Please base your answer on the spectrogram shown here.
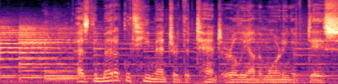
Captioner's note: voiceover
